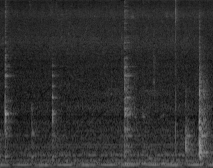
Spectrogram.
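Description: A spatula scrapes and knocks in a pan as spices are stirred into frying tender jackfruit bhaji in Malvani Konkani style, with dhana-jeera powder, turmeric and Malvani masala. A handful of scattered close scrapes ring out over a low, steady background.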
